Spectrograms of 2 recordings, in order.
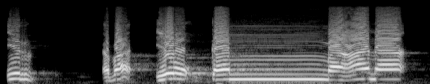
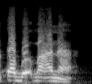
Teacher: Mim punya dengung, ba nggak punya dengung. Sama, maka beda sifat. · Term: idghamkan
